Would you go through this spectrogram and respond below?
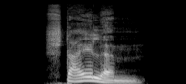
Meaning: strong dative masculine/neuter singular of steil
- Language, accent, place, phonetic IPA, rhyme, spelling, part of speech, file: German, Germany, Berlin, [ˈʃtaɪ̯ləm], -aɪ̯ləm, steilem, adjective, De-steilem.ogg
